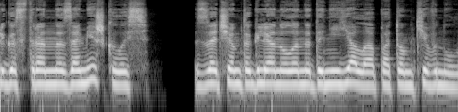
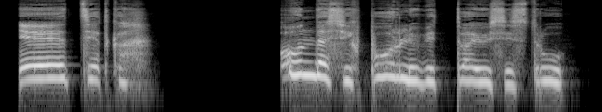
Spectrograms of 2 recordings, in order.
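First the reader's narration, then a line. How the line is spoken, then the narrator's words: Whisper. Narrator (Russian): прошептал в ответ отец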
